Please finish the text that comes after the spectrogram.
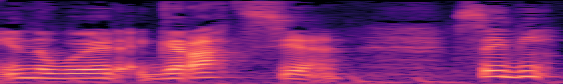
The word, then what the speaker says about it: grazie: And it sounds like e at the end of the word, so remember that, grazie.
